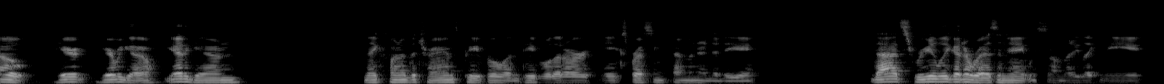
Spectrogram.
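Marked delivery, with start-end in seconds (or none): 8.7-11.4 thick, heavy, dripping sarcasm.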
